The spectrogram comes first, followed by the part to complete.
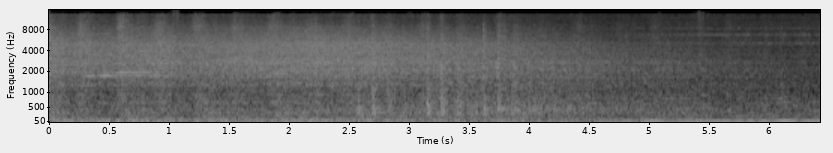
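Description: Cinematic train sound effects with music from a Dolby Digital logo trailer: a dense rumbling, clattering rush that eases after about four seconds, with a low rumble swelling near the end.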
